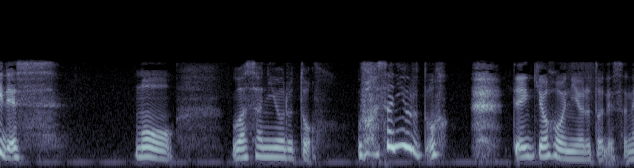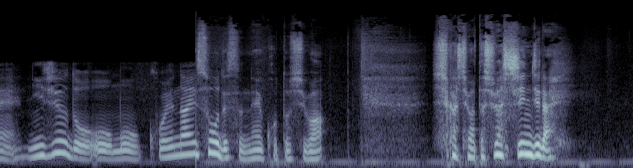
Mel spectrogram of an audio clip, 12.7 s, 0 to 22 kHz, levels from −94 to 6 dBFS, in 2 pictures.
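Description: From 0.0 to 8.31 s the speech sounds dull and boxy, a few decibels quieter, with faint added background noise, then opens up with no gap. That points to a likely input switched to a poorer device. A spectrogram shows nothing above 5.4 kHz until 8.31 s.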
